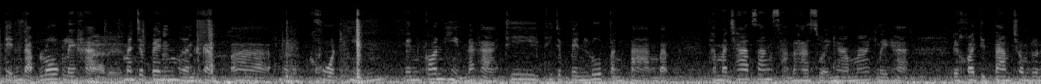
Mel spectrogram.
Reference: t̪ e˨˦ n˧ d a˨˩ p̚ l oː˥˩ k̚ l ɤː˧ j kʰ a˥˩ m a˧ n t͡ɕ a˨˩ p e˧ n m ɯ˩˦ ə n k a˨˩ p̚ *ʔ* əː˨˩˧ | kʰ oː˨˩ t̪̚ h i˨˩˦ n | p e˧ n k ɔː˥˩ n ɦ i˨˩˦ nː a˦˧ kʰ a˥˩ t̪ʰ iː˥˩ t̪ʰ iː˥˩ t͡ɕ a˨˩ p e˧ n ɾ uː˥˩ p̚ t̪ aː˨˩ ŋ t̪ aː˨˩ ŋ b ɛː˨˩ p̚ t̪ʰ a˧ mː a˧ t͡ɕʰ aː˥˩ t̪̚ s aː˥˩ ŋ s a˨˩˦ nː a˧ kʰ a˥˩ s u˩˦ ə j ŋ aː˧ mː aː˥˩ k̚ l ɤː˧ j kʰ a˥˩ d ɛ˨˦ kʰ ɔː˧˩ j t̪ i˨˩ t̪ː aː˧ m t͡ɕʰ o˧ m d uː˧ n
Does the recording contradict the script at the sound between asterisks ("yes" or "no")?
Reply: no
